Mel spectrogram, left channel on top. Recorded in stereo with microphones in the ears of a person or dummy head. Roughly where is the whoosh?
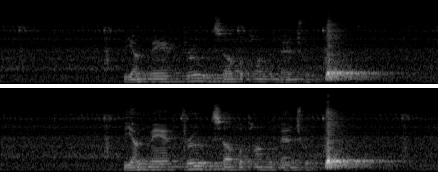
Right.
